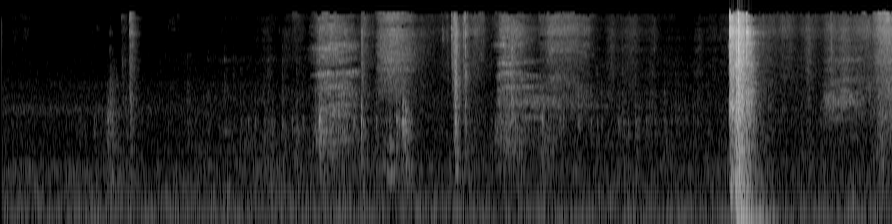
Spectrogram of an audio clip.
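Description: A room door being handled and opened, with a few sharp clicks and rustles, then shutting with a loud, deep thud about seven seconds in, over a low steady room hum.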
